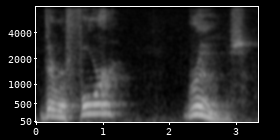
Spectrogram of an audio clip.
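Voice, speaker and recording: A man's dark, mellow tone carries with room echo clearly heard. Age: 80s+. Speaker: local elder interviewee. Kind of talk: oral history interview. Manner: halting.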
